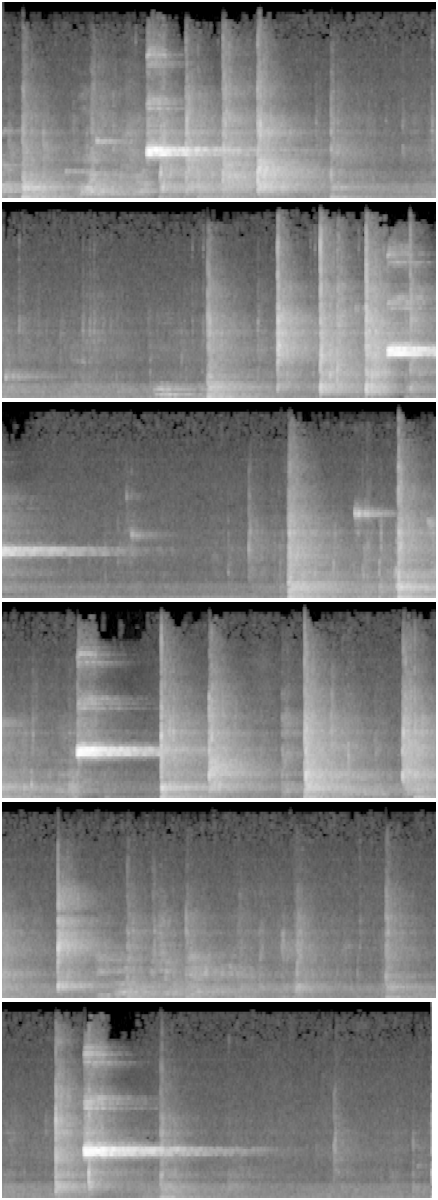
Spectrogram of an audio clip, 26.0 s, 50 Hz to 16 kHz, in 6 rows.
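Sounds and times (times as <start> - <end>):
referee whistle: 1.4 - 2.3, 8.2 - 9.8, 13.8 - 14.8, 22.5 - 24.1
hands hitting volleyball: 14.6 - 20.5.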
